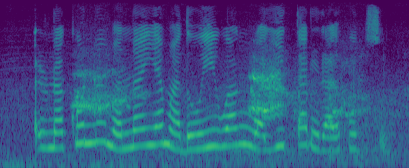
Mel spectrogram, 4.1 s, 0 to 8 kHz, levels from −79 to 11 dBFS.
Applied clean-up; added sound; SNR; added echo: none; Car; 6 dB; none.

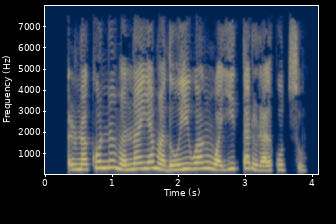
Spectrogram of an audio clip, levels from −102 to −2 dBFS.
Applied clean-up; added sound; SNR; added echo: none; none; none; none.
